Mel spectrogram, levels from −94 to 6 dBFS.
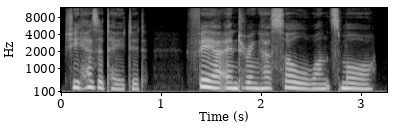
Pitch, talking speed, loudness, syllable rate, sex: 215 Hz, 145 wpm, -18 LUFS, 4.7 syllables/s, female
